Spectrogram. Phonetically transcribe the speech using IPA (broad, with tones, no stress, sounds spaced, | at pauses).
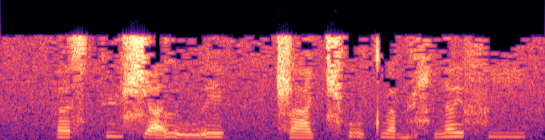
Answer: ɐ˨ s k y˦ ɕ a̰˥ l ṵ˦ e̯ | ʈ͡ʂ a˨ t͡ɕʰ ṵ˦ tʷ a˨ b y˩ ɬ n ɐ˦ e̯ f i˦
